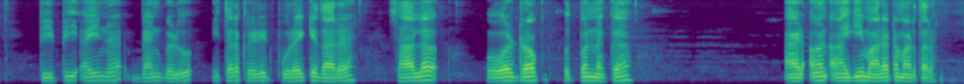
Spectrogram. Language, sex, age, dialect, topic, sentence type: Kannada, male, 18-24, Dharwad Kannada, banking, statement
